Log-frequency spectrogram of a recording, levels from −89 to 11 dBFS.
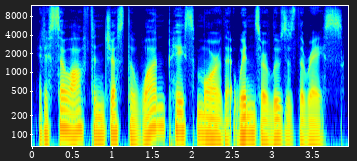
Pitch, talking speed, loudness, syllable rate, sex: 95 Hz, 225 wpm, -22 LUFS, 4.8 syllables/s, male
